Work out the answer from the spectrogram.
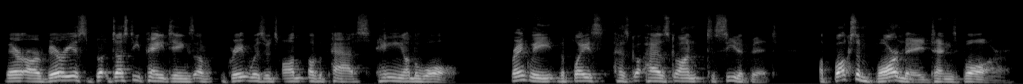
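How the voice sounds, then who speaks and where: A man with a slightly high voice narrates stage directions from a script. It is an amateur reading, and he often trips on words and starts again. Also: dark tone. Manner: stumbles and restarts over the text.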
